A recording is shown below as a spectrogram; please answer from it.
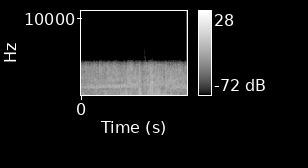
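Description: Wind buffeting the microphone, an uneven rumbling noise.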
